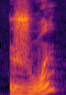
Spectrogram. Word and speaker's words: joint: Joindre, joint. Rejoindre, rejoint. Okay, same thing. Final T not pronounced. Joint. So when you get this O-I-N combination of letters, you get the sound ouin.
